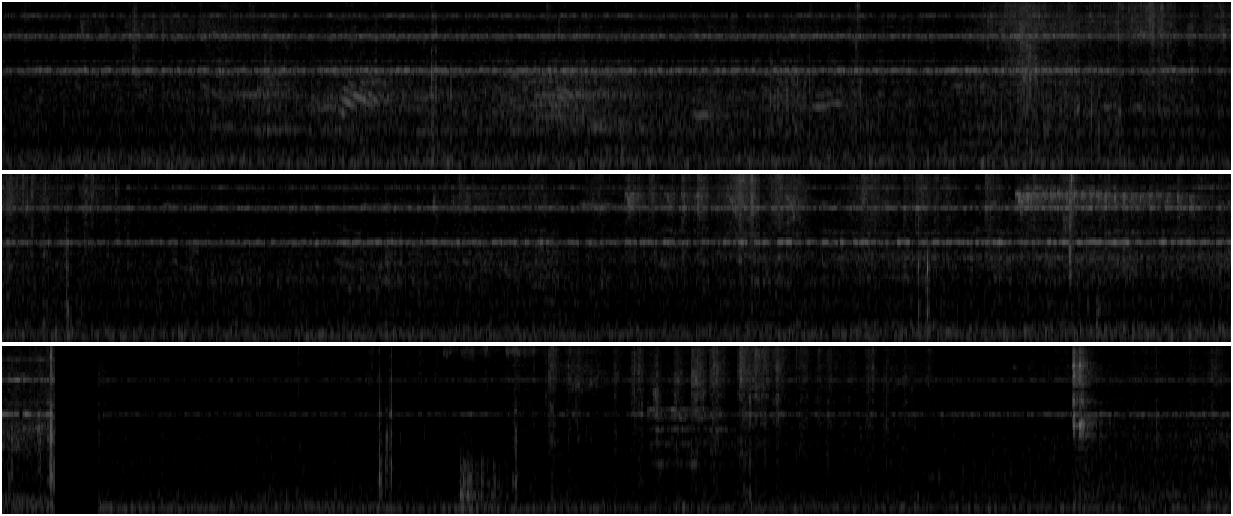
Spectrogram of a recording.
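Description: Insects drone steadily outdoors.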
